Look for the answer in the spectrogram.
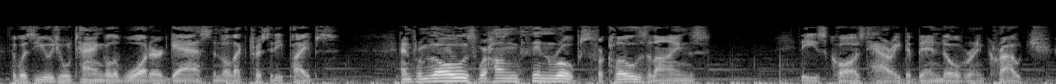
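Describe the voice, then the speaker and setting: Male narrator, deep voice, dramatic scripted horror storytelling, muffled audio, light music behind.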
